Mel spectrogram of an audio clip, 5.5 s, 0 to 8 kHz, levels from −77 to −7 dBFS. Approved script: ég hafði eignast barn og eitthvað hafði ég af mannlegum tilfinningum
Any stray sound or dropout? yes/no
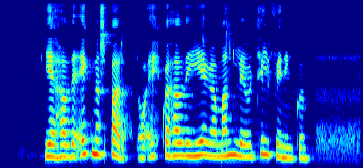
no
